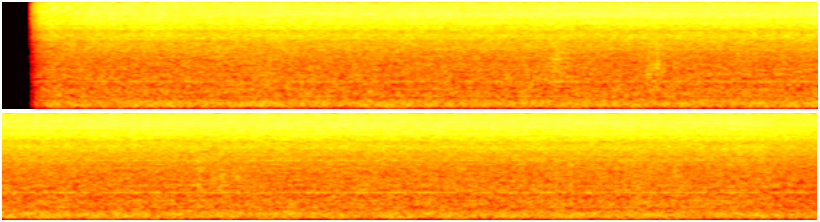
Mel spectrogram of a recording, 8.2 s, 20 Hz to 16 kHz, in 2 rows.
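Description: Steady high-pitched hiss from a Northwood Model 58E CNC router running, with a faint steady tone underneath.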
